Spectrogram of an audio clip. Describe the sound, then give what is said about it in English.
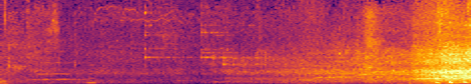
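Wind chimes ring faintly with scattered, overlapping metallic tones against a low murmur of background voices, the tinkling growing busier and brighter toward the end. “It's so funny to hear the fucking wind chimes going.”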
